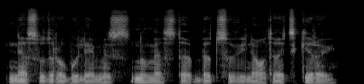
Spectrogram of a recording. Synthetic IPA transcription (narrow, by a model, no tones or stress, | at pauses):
nʲɛsʊd̪ɾɐbʊlʲemʲɪsnʊmʲɛst̪ɐbʲɛt̪sʊʋʲɪnʲoːt̪ɐɐt̪ʲsʲkʲɪɾɐɪ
